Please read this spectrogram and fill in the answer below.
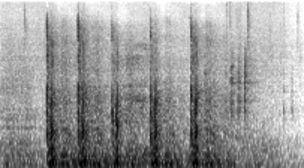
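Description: A quick run of about six knocks and thuds as a person sits down on a wooden folding chair at a table.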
